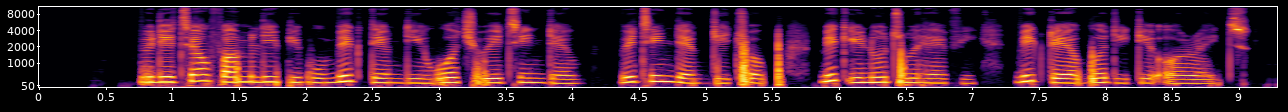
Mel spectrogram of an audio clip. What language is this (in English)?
Nigerian Pidgin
